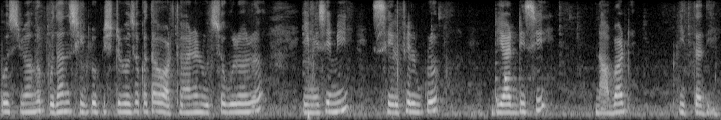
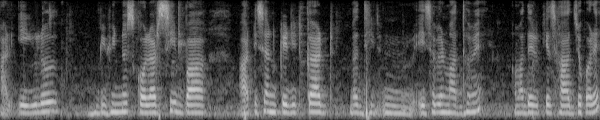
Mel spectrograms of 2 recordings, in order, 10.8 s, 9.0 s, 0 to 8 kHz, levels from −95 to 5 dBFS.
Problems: continuous background conversations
